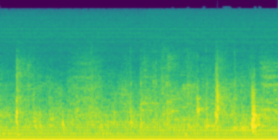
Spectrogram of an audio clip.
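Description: A few soft knocks and taps, one just after the start and two close together near the end, over a steady low hum.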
